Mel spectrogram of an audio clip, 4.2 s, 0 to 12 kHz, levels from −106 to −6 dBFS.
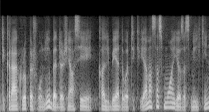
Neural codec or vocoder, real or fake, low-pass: codec, 16 kHz, 0.3 kbps, FocalCodec; fake; 7.2 kHz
